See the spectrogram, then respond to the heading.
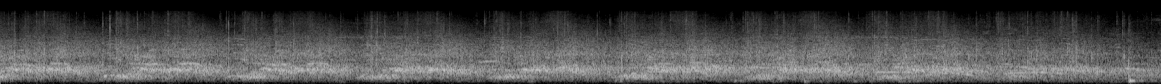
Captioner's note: cheers and applause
